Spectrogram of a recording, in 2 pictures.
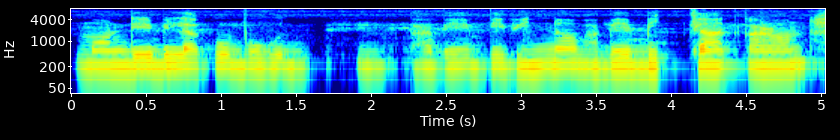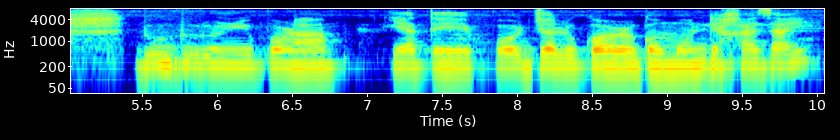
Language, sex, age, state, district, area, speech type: Assamese, female, 30-45, Assam, Nagaon, rural, spontaneous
